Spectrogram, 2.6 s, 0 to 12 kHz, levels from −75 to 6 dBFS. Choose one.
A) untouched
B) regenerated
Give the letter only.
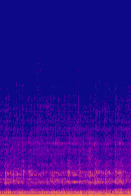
B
